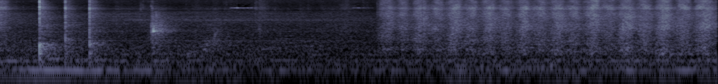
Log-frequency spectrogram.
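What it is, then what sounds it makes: Wool pile rug being scrubbed. A red plastic hand brush scrubs back and forth across a small, soaked and foamy red patterned wool pile rug on a tile floor while a gloved hand holds the rug down. A few sharp knocks open the clip over a low, steady hum, followed by a quieter pause. Then a run of wet, rasping strokes repeats at about two per second.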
